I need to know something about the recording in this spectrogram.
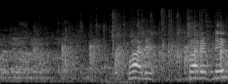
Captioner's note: laughter; applause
